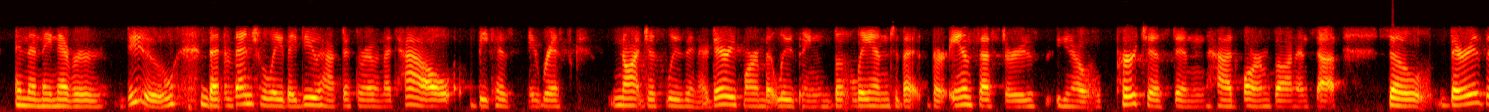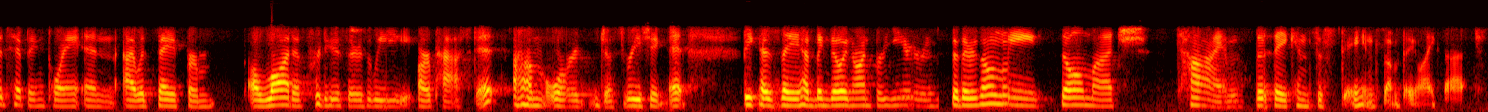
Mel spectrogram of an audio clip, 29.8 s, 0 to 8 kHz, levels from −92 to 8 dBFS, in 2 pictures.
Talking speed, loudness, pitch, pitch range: 170 wpm, -29 LUFS, 175 Hz, 165-195 Hz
